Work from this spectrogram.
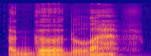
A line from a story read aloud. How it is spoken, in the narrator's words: Covenant sighed morosely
